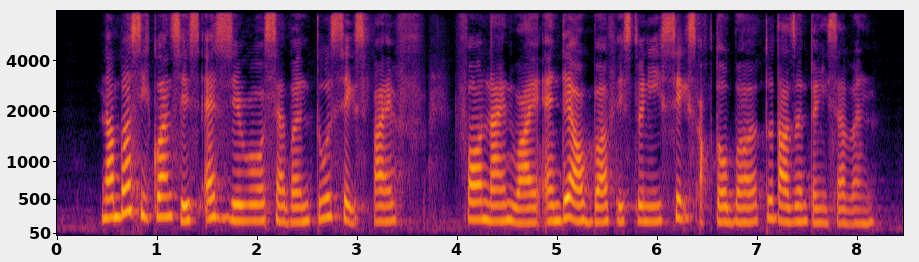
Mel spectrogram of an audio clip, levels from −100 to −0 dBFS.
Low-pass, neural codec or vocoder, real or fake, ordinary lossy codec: none; codec, 16 kHz, 2 kbps, FreqCodec, larger model; fake; none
